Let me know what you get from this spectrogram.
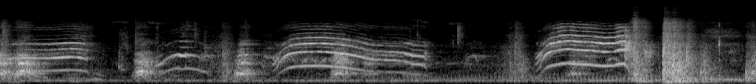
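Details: Rooftop fight between two aggressive cats vying for dominance, heard as a series of drawn-out, bending yowls that swell and sag in pitch, interrupted by short harsh bursts and a sharp noisy spitting sound near the end; faint constant hum beneath.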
